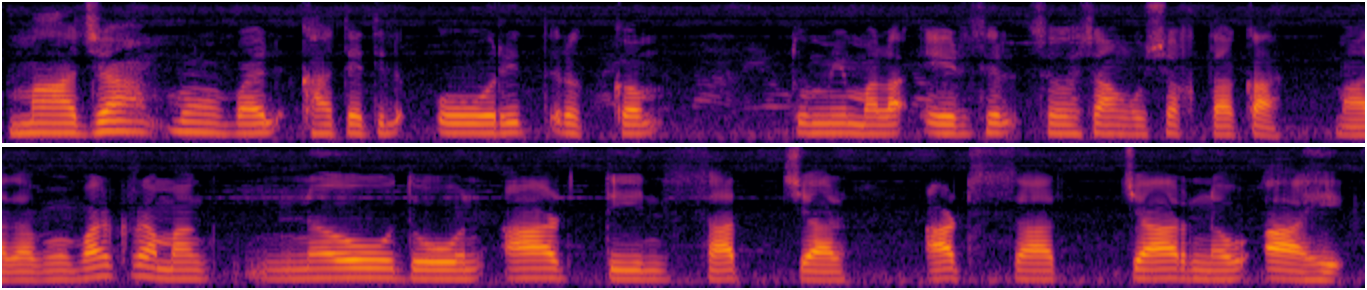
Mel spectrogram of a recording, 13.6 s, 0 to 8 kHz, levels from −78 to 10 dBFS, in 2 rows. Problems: background sounds at intervals, background conversations at intervals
